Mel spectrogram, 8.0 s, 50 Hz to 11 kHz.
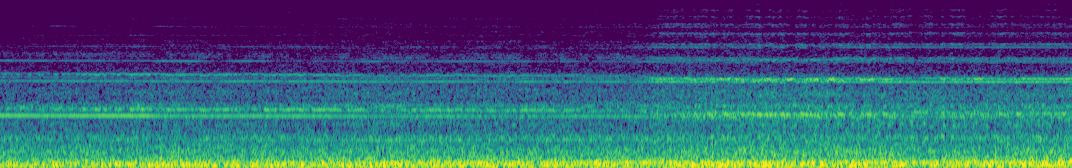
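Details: At 120 km/h and above, a thin, steady whistle rides above the road roar, the sound of lifted windshield trim fluttering in the wind.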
